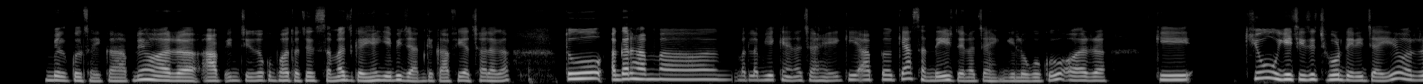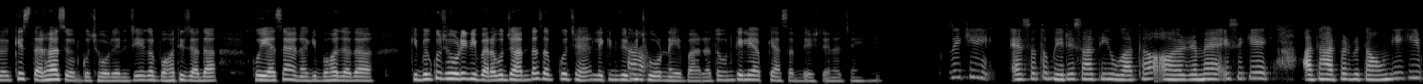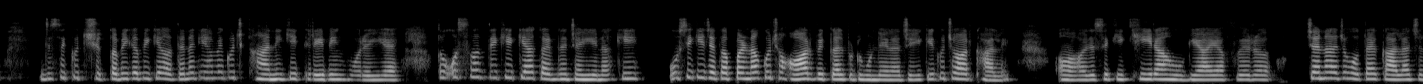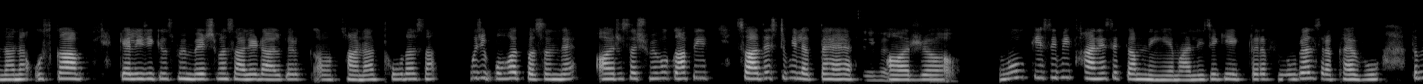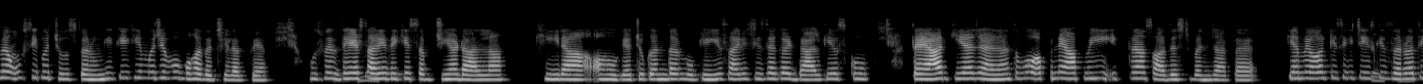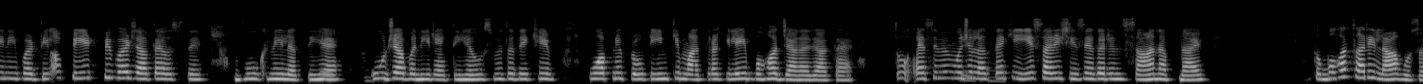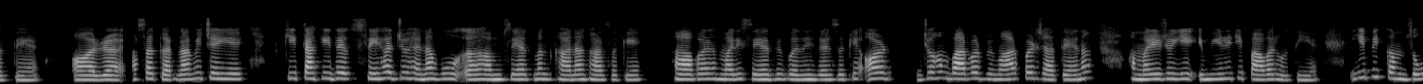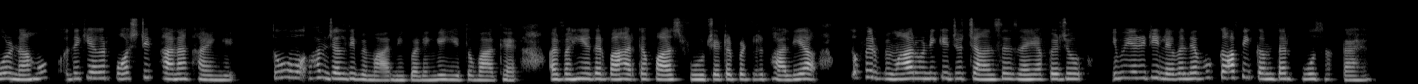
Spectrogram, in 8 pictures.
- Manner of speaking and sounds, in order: drawn out: "हम"; in English: "क्रेविंग"; in English: "चूज़"; other background noise; in English: "इम्यूनिटी पावर"; in English: "फ़ास्ट फूड"; in English: "चांसेज़"; in English: "इम्यूनिटी लेवल"
- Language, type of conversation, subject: Hindi, podcast, खाने की बुरी आदतों पर आपने कैसे काबू पाया?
